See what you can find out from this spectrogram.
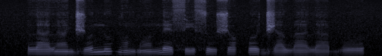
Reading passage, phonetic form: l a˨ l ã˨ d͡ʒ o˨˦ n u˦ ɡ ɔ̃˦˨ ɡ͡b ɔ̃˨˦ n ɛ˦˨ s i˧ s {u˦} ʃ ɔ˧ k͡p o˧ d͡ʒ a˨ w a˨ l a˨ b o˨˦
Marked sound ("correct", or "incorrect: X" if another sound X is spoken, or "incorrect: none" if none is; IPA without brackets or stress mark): incorrect: u˧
